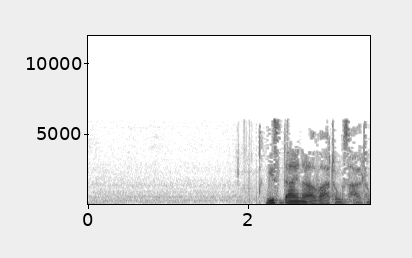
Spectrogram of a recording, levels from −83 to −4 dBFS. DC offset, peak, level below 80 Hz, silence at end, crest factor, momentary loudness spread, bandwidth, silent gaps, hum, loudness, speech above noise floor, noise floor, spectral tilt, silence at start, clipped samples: under 0.1%; -4 dBFS; -66 dBFS; 0 s; 22 dB; 10 LU; 6.4 kHz; none; none; -22 LUFS; 35 dB; -57 dBFS; -6.5 dB/octave; 2.15 s; under 0.1%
